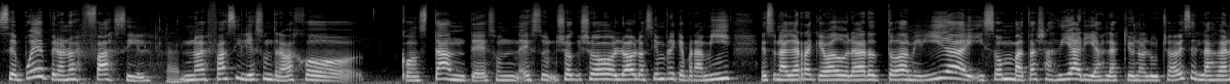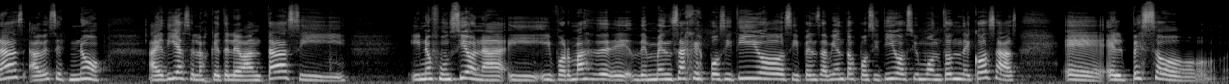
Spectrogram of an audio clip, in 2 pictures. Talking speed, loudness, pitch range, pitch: 200 wpm, -19 LUFS, 200-245 Hz, 220 Hz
